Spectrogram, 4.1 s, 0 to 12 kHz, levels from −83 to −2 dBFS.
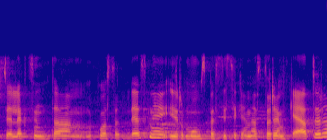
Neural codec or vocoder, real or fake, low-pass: none; real; 7.2 kHz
